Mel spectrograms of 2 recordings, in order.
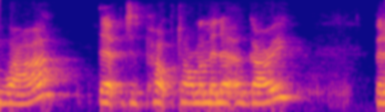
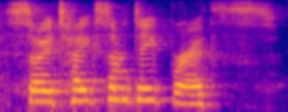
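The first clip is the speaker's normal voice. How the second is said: guided breathing; 3 dB louder, slower than usual. Acted. Leads a breathing exercise.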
